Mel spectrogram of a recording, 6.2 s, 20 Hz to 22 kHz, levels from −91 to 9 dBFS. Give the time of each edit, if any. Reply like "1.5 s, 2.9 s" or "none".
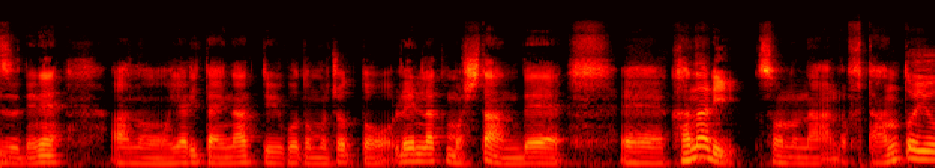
5.0 s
